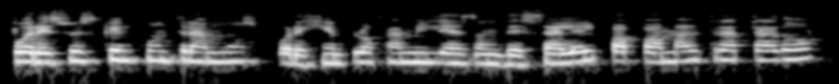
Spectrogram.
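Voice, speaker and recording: A middle-aged woman with a Mexican accent teaching a church family class in a conversational lecture, explaining patiently and often pausing on filler words. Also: a little high, fairly even intonation, a little mellow. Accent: Mexican Spanish.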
